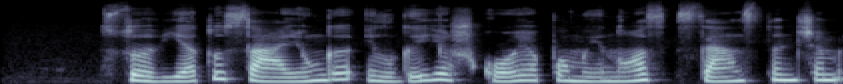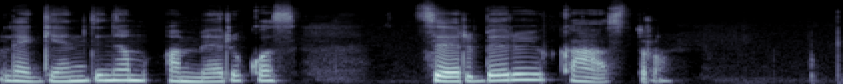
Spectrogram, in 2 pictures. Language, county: Lithuanian, Klaipėda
